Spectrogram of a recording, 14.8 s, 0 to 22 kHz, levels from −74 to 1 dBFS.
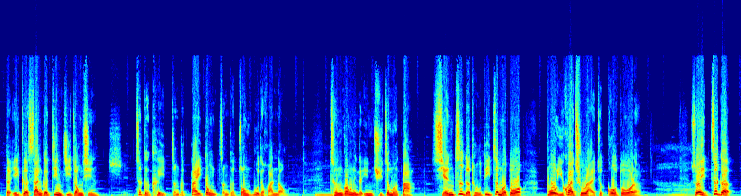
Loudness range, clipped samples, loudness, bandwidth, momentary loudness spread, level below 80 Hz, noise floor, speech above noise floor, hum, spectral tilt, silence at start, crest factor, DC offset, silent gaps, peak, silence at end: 5 LU; 0.6%; -9 LUFS; 16 kHz; 12 LU; -42 dBFS; -37 dBFS; 29 dB; none; -5 dB/octave; 0.1 s; 10 dB; under 0.1%; none; 0 dBFS; 0.2 s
